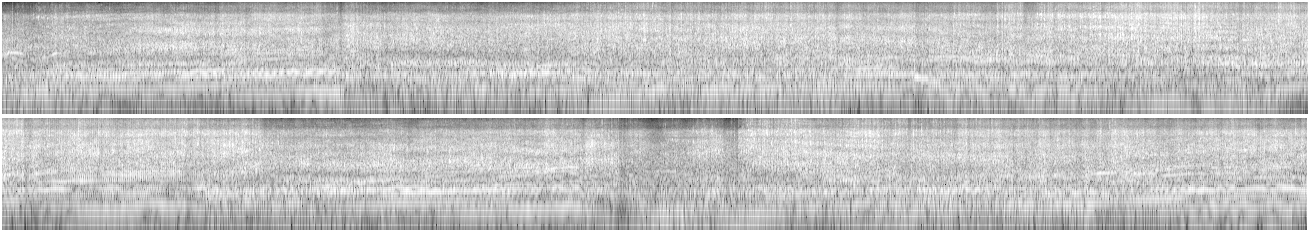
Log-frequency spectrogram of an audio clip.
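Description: Car engines roar and rev up and down loudly.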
